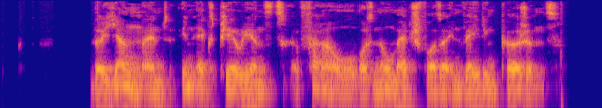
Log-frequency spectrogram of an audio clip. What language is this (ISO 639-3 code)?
eng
